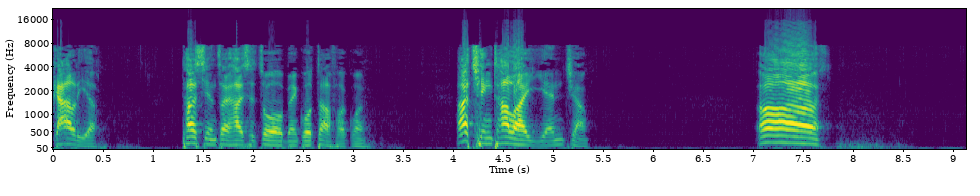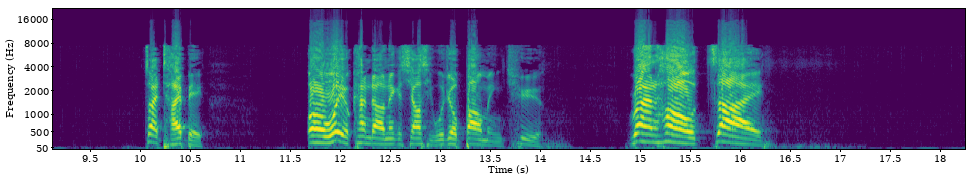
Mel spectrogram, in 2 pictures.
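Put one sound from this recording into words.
An older man speaks with animation through a microphone, in short bursts with pauses.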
